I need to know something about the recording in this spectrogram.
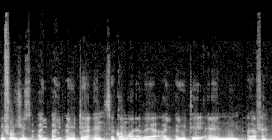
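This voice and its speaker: A man's voice: mid-range voice, flat delivery, fairly quick, warm tone, a little hiss or hum, poor audio. A man giving an informal Arabic reading lesson, hesitant, with many fillers, repeated words and rhetorical questions to the class. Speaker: Arabic teacher.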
